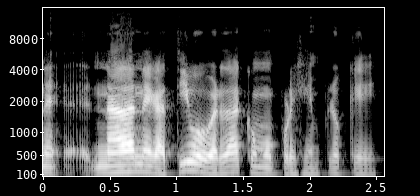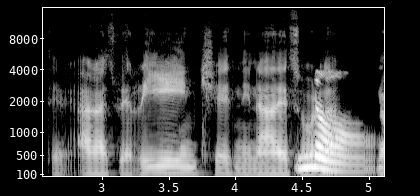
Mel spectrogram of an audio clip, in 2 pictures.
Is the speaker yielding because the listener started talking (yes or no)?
yes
